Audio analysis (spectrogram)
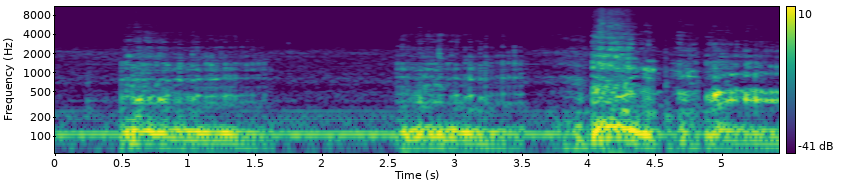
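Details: Captive lion at a big cat rescue sanctuary growling: deep, rough, rumbling bursts about a second long, separated by short pauses, over a constant low hum.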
